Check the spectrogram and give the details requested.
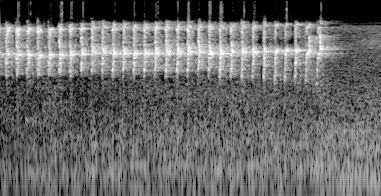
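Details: Lovebird trill called 'ngekek': quick, regular high pulses for about three seconds before stopping abruptly, leaving quiet room noise.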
